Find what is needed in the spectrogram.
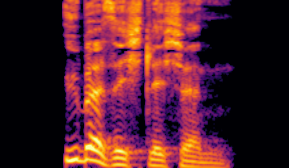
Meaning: inflection of übersichtlich: 1. strong genitive masculine/neuter singular 2. weak/mixed genitive/dative all-gender singular 3. strong/weak/mixed accusative masculine singular 4. strong dative plural
- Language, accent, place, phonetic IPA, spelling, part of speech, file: German, Germany, Berlin, [ˈyːbɐˌzɪçtlɪçn̩], übersichtlichen, adjective, De-übersichtlichen.ogg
